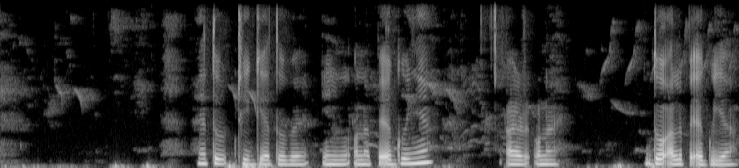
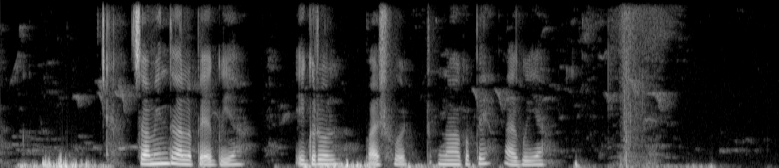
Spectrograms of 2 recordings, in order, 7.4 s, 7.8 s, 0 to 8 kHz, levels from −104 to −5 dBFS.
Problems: background conversations at intervals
